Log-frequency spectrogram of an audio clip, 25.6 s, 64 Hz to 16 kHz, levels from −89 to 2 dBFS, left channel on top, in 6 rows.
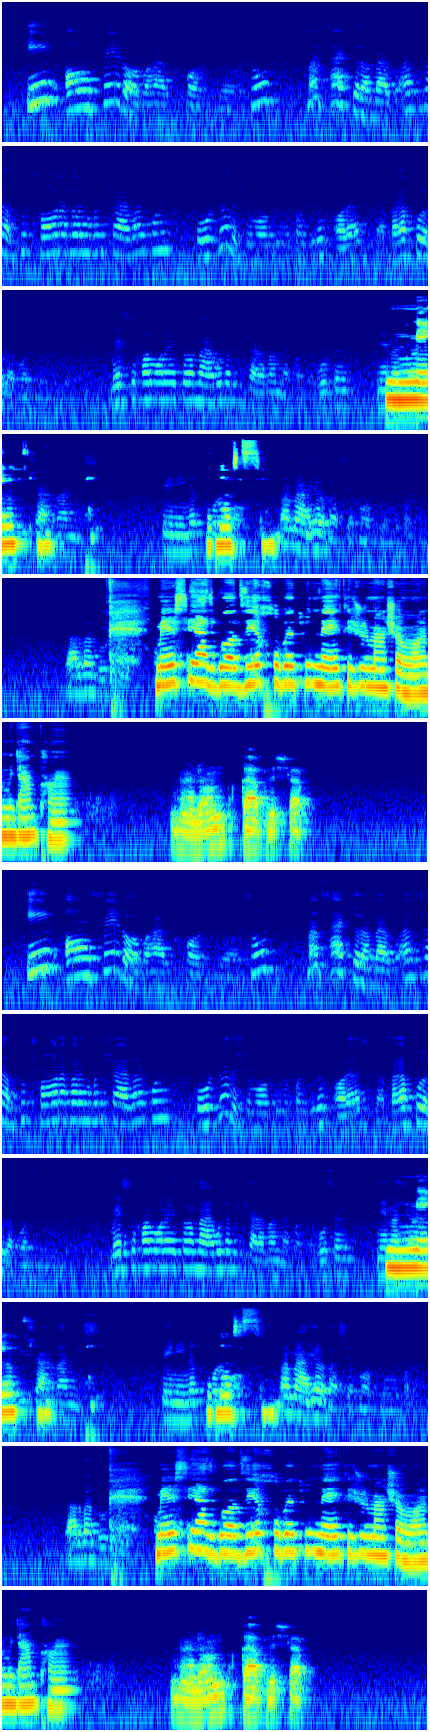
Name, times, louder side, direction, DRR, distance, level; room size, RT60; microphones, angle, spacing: voice 1, 0.2-2.7 3.0-4.4 4.6-5.9 6.2-9.0 9.6-12.0 12.3-13.7 14.4-15.2 15.5-16.9 17.7-18.3 18.5-18.8, right 1 dB, 35° right, 2.2 m, -52 dB
voice 2, 12.4-13.3 14.9-15.1 15.4-15.6 18.1-22.0, left 3 dB, 75° left, 0.7 m, -26 dB
voice 3, 23.0-24.3, equal, 10° left, 0.7 m, -31 dB
10.5 x 8.6 x 4.2 m
head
